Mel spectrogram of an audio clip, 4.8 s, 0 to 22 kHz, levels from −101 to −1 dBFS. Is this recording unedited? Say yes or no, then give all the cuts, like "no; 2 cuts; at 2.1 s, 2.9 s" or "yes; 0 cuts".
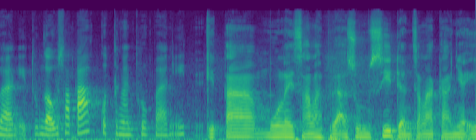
no; 1 cut; at 1.9 s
